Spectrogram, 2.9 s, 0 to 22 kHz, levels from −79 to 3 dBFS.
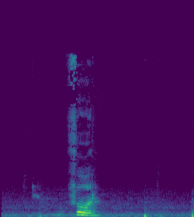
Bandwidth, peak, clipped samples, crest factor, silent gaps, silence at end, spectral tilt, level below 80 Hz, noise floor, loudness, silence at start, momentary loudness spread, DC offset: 17 kHz; -4 dBFS; under 0.1%; 20 dB; none; 0 s; -7 dB/octave; -52 dBFS; -47 dBFS; -19 LUFS; 1.05 s; 26 LU; under 0.1%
